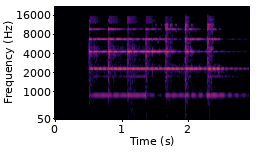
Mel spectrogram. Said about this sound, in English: Lucky bells for the evil spirits.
